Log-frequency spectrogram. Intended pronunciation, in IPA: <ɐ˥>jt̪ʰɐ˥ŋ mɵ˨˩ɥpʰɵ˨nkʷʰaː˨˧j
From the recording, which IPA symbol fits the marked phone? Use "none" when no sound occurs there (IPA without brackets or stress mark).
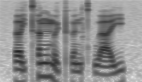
ɐ˧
